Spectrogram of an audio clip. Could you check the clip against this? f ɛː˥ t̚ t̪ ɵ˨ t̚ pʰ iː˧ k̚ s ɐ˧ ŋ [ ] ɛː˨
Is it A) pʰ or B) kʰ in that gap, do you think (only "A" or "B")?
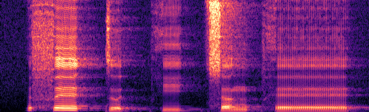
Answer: A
